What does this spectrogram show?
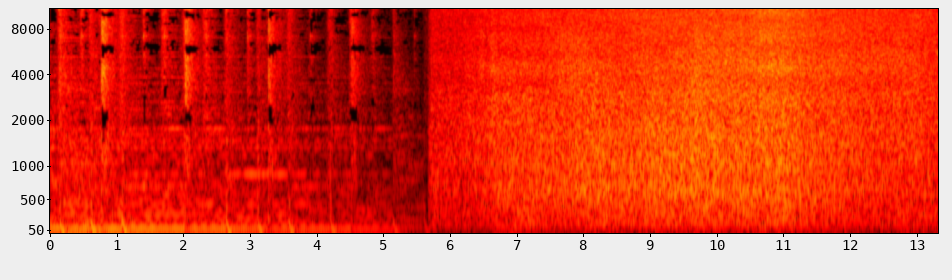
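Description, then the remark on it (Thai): Music plays for the first few seconds, then cuts to a steady, full rush of ocean waves washing onto a white sand beach with clear sea water, continuous and fairly loud with no voices. “หาดทรายขาวน้ำทะเลใสเริ่มต้นได้ด้วยมือเรา”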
